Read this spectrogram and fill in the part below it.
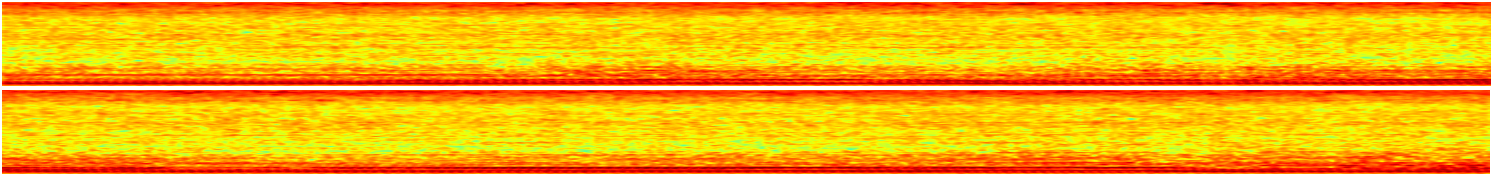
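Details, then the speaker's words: Vintage snowblower small engine, just started with the choke partly off: holds a steady, even drone with no misses or surges; normal running. "all right that doesn't even sound too bad no kidding well that might be all right"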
